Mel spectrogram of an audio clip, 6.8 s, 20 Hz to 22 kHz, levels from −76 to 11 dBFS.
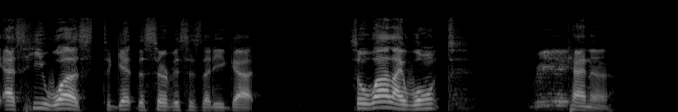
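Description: Speech carries a breathy, grainy edge throughout, likely from Bluetooth LC3 compression. The spectrogram shows patchy, noise-filled upper bands, which fits about 48 kbps in 7.5 ms frames. From 4.56 to 5.67 s the sound turns hollow and roomy, with thinner bass, likely from a switch to a distant microphone. The waveform steps down by about 10 dB, and the spectrogram shows a raised room-noise floor.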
